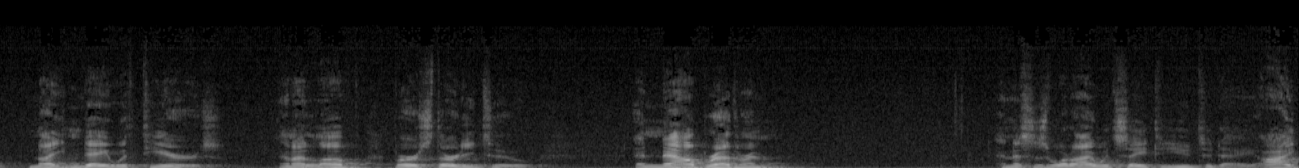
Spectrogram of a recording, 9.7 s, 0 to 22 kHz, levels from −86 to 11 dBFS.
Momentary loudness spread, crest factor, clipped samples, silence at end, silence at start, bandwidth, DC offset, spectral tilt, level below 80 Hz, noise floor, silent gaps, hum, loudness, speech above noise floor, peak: 16 LU; 22 dB; under 0.1%; 0 s; 0 s; 19 kHz; under 0.1%; -5.5 dB/octave; -64 dBFS; -59 dBFS; none; none; -30 LUFS; 29 dB; -8 dBFS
